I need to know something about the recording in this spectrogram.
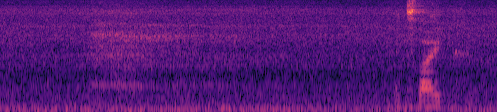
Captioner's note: Nev sighs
